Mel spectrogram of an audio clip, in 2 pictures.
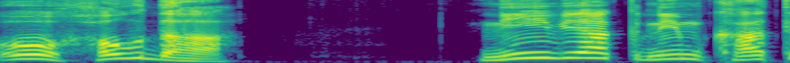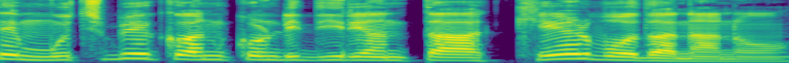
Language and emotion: Kannada, surprised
